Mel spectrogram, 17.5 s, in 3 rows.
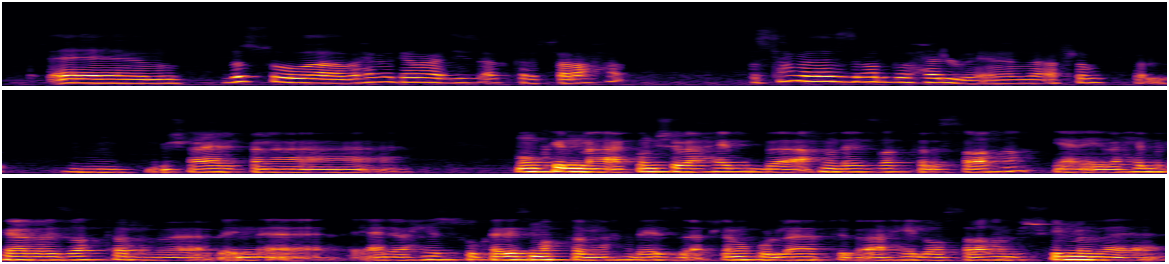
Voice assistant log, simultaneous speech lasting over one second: none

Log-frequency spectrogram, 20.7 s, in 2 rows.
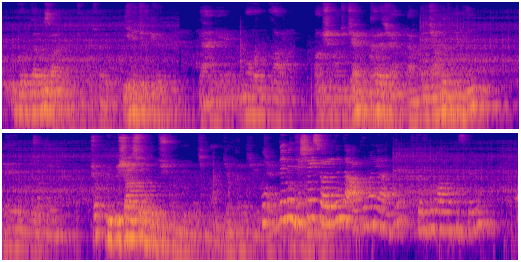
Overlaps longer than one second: present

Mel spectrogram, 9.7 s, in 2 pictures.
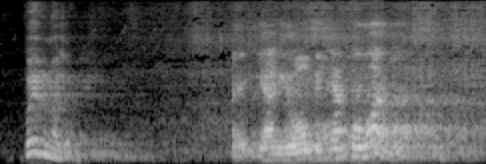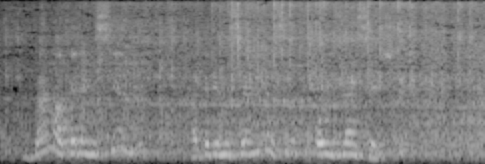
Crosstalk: none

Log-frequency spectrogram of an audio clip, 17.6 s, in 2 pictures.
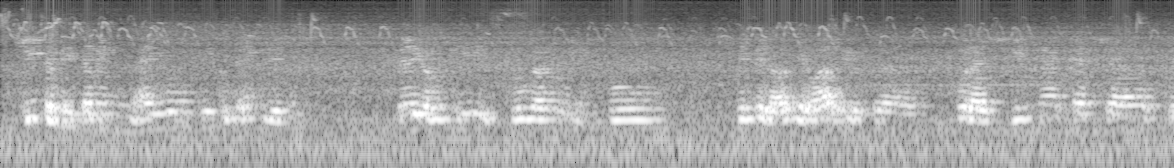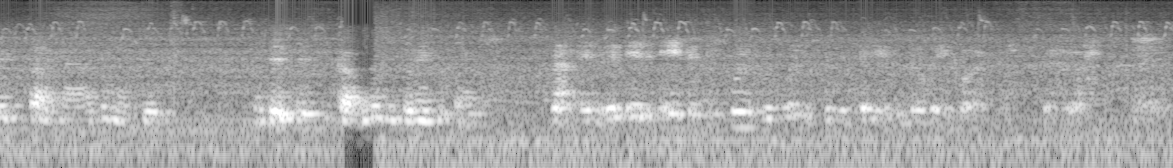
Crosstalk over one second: none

